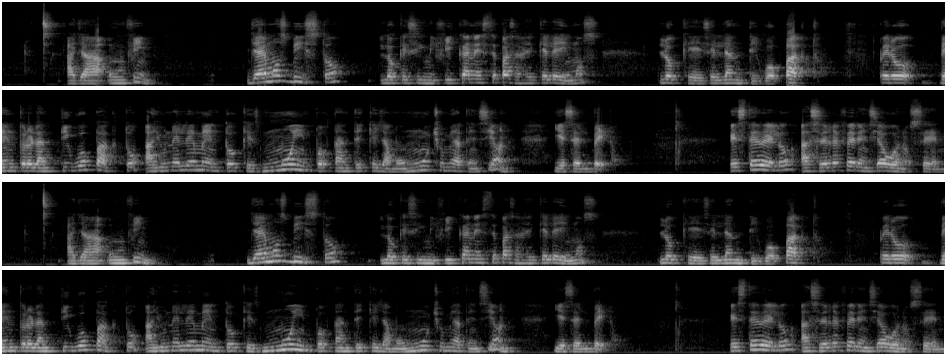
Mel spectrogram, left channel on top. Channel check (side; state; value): both; normal; correlation 0.72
